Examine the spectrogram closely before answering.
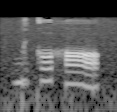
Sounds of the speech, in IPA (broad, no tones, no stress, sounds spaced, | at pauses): b i k o h ɔ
